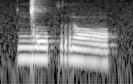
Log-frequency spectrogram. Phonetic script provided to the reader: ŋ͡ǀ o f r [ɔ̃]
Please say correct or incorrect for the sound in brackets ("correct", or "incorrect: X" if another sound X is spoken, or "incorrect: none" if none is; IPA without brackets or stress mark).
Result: correct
